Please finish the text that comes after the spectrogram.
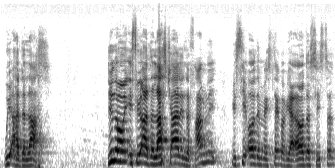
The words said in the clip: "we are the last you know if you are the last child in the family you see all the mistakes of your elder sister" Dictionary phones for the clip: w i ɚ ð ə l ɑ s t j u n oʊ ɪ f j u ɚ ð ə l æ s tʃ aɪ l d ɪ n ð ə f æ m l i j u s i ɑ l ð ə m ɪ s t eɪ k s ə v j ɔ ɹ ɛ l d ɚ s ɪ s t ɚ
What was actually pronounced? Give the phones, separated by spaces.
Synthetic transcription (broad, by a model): w i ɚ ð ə l ɑ s t j u n oʊ ɪ f j u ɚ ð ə l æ s tʃ aɪ l d ɪ n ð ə f æ m l i j u s i ɑ l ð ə m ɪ s t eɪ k ə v j ɔ ɹ ɛ l d ɚ s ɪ s t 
